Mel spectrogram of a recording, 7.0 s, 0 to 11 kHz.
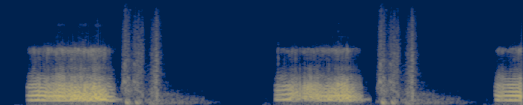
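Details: Sleeping adult's heavy snoring: loud, rough, rumbling inhaled snores about every 3 seconds, each followed by a brief snorting breath out, recorded at 4 a.m.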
